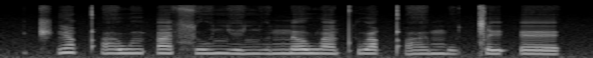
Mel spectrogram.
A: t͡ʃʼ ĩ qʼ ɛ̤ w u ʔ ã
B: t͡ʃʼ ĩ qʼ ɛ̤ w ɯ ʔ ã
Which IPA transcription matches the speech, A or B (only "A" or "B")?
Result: B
